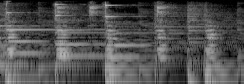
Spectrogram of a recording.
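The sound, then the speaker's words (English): The small tinkling bell of Noddy, the Toyland character, rings in a quick, repeated jingling pattern, with bright high chimes over a soft musical backing, clear with no talking. “Noddy, his tinkling bell means he's the happiest little fellow in all Toyland.”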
